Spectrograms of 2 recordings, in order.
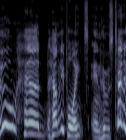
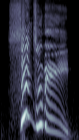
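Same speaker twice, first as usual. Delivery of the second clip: shrill, blaring, very high, very loud dubbed character voice; 9 semitones higher, 11 dB louder than usual. Shouting a catchphrase: Team Four Star dub voice. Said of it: "why do you sound different?".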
